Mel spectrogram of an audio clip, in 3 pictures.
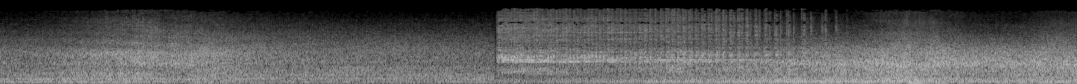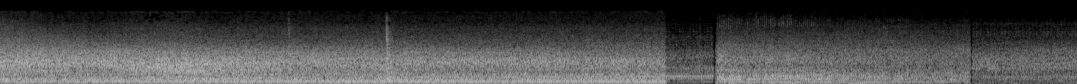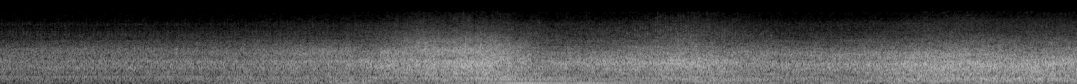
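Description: Road traffic: cars passing, the sound swelling and fading as each goes by. From about five seconds in, a steady low engine hum joins until an abrupt cut at about seventeen seconds.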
